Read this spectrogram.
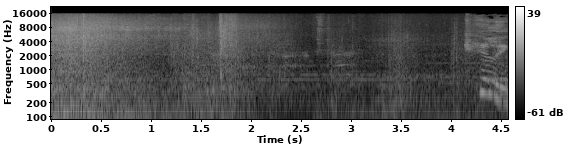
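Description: Fantasy battle sound effects whoosh and clash.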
